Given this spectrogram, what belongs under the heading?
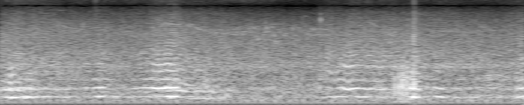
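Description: Steady, dense buzzing of a full hive box of bees close by, a continuous hum that swells and dips slightly with no voices.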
